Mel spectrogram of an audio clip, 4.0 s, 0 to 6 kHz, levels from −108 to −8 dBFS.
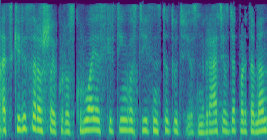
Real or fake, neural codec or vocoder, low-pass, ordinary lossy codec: fake; codec, 16 kHz, 0.8 kbps, ZipCodec; 5.4 kHz; AAC, 24 kbps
